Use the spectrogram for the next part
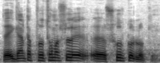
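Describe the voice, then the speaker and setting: A man with a Bangladeshi accent and a dark, very mellow voice of medium pitch. He interviews conversationally as a host, prompting with questions and echoing back short phrases. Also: a little fast, a little hiss or hum.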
